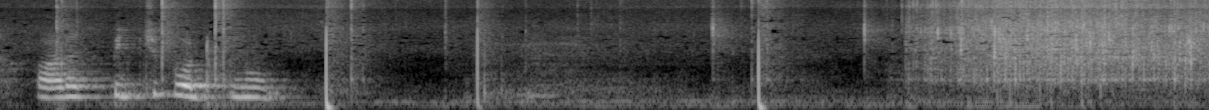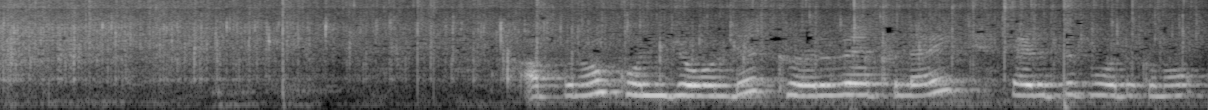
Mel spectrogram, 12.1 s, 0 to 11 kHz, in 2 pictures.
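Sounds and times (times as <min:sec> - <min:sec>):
chillies sizzling in hot oil: 0:00.0 - 0:12.0.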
